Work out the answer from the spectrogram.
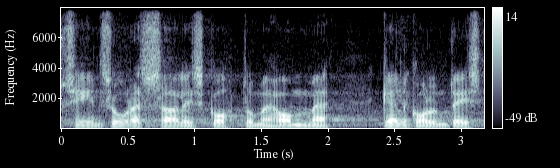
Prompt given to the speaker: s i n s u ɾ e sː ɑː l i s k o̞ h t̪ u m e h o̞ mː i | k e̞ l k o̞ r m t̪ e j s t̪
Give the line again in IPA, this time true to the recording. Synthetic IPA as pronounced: s iː n s uː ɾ e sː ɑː l i s k o̞ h t̪ u m e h o̞ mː e | k e̞ l k o̞ l m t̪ e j s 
